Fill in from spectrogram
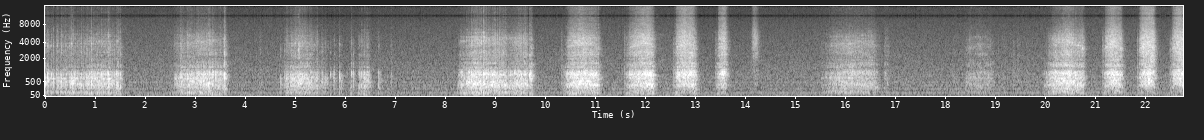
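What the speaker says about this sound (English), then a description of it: "Go ahead and scrape out the shape of the house here." Palette knife scraping wet oil paint off a canvas to shape a house, a series of harsh rasping strokes, some long and several short in quick succession, close and loud with quiet gaps between.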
